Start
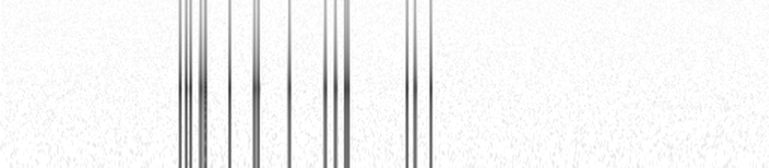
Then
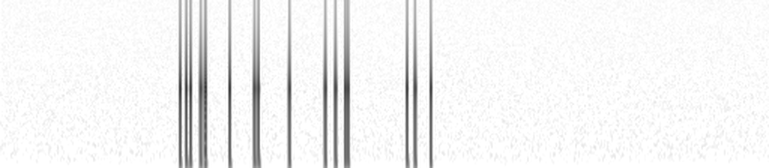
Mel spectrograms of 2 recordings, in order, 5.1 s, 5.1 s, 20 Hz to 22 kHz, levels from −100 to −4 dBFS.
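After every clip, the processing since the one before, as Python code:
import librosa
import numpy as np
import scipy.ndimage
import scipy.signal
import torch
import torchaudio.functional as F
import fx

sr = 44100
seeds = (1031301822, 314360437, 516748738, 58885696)

y = scipy.signal.sosfilt(scipy.signal.butter(2, 120.0, 'highpass', fs=sr, output='sos'), x)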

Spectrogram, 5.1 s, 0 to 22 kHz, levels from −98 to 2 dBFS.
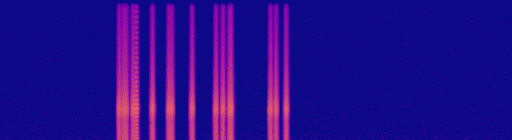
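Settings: y = fx.partial_stretch(x, sr, pct=119)
y = fx.dynamic_eq(y, sr, hz=3300.0, q=1.1, threshold_db=-48.0, ratio=4.0, max_db=-7)
y = y * librosa.db_to_amplitude(1.5)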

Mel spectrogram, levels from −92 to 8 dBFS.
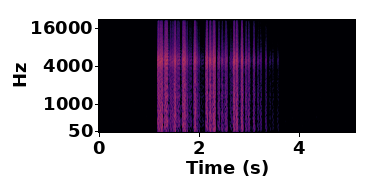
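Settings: y = np.clip(10.0 ** (34.5 / 20.0) * x, -1.0, 1.0) / 10.0 ** (34.5 / 20.0)
y = fx.echo_feedback(y, sr, ms=240, feedback_pct=31, wet_db=-12)
y = y * librosa.db_to_amplitude(2.5)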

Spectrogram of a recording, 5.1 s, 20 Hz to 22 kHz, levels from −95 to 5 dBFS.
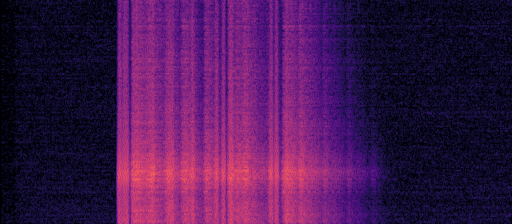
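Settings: y = fx.rev_plate(x, sr, seeds[0], rt60_s=0.61, hf_ratio=0.95, predelay_ms=120, drr_db=-1.5)
y = y * librosa.db_to_amplitude(9.0)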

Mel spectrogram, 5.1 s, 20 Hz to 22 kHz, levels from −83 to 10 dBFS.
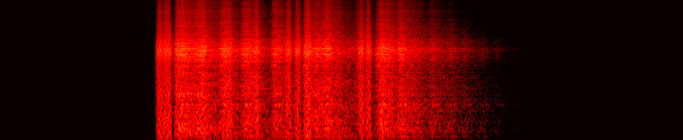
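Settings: y = x + 10.0 ** (-16.5 / 20.0) * np.pad(x, (int(373 * sr / 1000.0), 0))[:len(x)]
y = y * librosa.db_to_amplitude(-4.5)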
